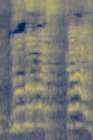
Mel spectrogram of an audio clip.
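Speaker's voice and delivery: high, strained command to get out; eerie high-pitched possessed voice; possessed mother's voice. Retold or imitated. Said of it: "Iba yung salita ng mama ko noon".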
